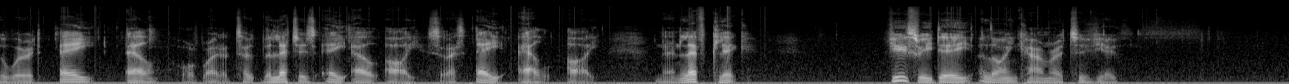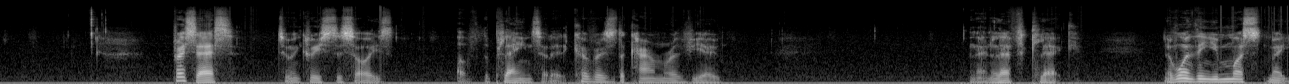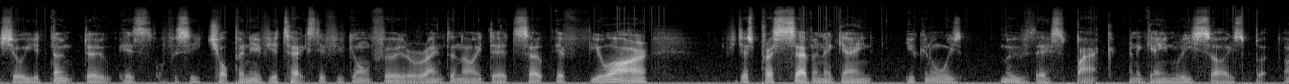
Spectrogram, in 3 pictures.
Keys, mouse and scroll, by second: 14.7 s, 33.4 KP_7, 35.2 click.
